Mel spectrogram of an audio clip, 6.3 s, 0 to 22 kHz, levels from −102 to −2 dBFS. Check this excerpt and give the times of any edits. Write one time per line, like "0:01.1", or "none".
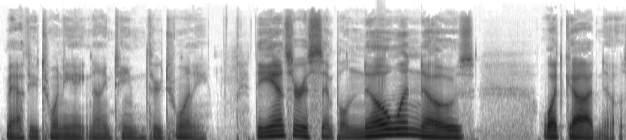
none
